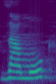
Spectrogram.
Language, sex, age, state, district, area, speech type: Assamese, female, 18-30, Assam, Nagaon, rural, spontaneous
